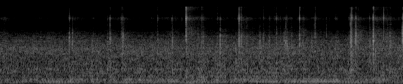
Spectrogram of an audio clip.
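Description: Small sharp clicks and crinkles of a metal spoon scooping ground cumin out of a plastic spice packet, sparse at first and coming thick and fast near the end, over a steady low hiss.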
